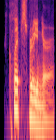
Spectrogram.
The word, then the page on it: Klipspringer: American English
